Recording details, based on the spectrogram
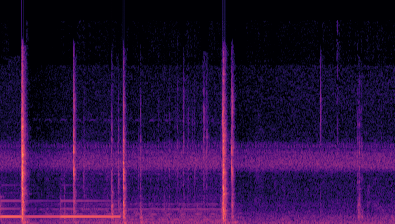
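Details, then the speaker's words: Chevy Malibu with intermittent immobilizer issues, scan-tool antenna ring test: sharp clicks, then a clear steady doo-doo tone for about a second as the key turns; theft light off, so it will crank and run. A non-working key earlier gave a different tone. "So you heard the doo-doo-doo-doo-doo-doo sound, and our theft light's actually off, so it'll crank and run right now."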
